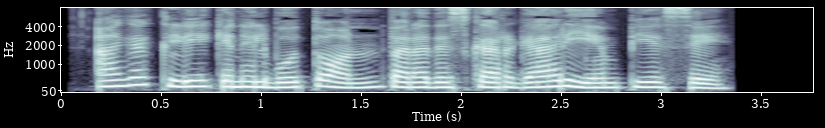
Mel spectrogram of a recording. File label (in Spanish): es audio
